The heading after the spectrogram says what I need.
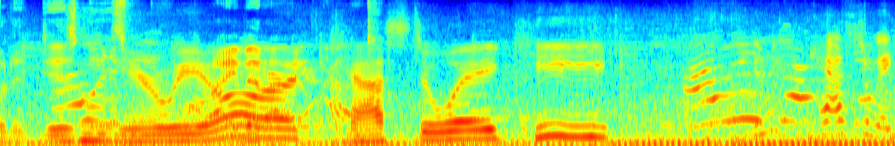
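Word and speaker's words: Castaway Cay: Disney here we are Castaway Key passed away K Castaway spelled k but it's pronounced key it was a really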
